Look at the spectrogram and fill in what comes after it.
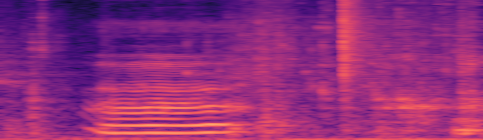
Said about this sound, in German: Aus dem Kraichgau, Weingut Heidlinger und es ist ein Chardonnay und darf ich den euch mal einschenken? Unbedingt. So, unbedingt. Unbedingt. Dann jeder kriegt ein kleines Schlückchen.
